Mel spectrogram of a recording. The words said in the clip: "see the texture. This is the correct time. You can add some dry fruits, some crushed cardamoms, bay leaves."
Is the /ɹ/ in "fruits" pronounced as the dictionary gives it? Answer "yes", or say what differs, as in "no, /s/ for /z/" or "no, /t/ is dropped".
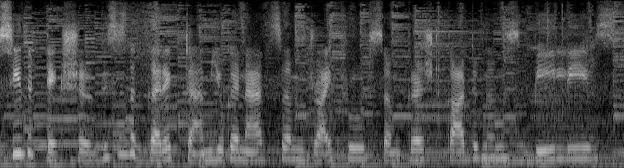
yes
